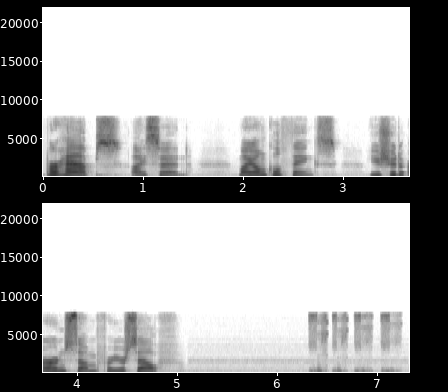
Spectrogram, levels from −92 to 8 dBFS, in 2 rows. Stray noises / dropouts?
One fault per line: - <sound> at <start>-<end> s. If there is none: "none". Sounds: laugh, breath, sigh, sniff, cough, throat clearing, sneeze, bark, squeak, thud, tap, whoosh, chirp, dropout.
- laugh at 6.3-7.3 s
